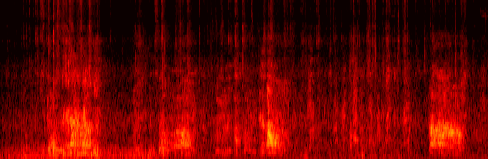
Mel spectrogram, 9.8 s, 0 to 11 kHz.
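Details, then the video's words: German Shepherd Boxer mix dogs at play, recorded January 26, 2021; four bursts of rough, mid-pitched growling barks spaced a few seconds apart, with quieter scuffling and a faint voice between them. "German shepherd boxer mix. Dogs playinng."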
